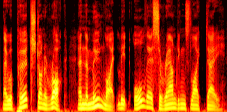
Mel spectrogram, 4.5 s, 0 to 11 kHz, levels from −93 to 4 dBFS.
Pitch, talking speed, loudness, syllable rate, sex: 120 Hz, 200 wpm, -17 LUFS, 4.8 syllables/s, male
